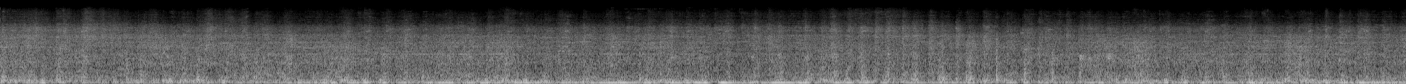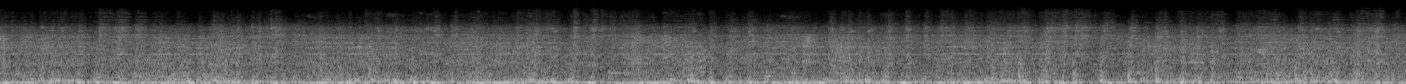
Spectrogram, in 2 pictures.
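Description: A train's railcars rolling past on the track in a steady, continuous rumble.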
